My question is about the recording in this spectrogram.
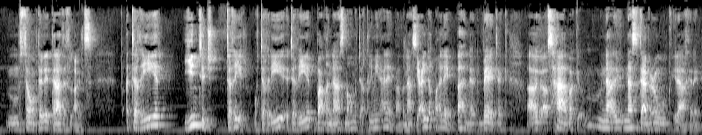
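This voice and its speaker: A man's voice: medium pitch, roomy sound. A Saudi man with a Saudi Arabic accent giving earnest, pleading advice on a podcast, dropping English phrases into his talk.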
